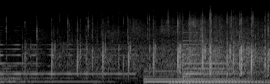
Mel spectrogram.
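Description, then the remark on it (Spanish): An audience applauds steadily, the clapping growing fuller toward the end, while sustained accordion-like tones hold underneath from the close of a musical piece. “Aplauso de Corrientes.”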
